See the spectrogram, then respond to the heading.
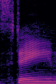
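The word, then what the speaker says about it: Berenstein: then it's b-e-r-e-n and then it's Steen versus stain and again I heard that it was the pronunciation with stain and I'm like why would it be staying if it's s-t-e-i-n it's not so um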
